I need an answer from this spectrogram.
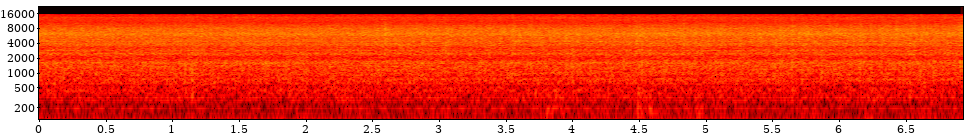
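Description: Chicken pieces frying in a pan on a gas burner: a steady sizzling hiss over a low hum.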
